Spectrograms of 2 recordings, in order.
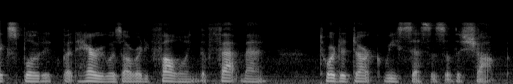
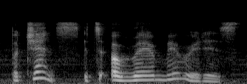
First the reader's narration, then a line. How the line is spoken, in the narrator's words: the fat man said sadly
